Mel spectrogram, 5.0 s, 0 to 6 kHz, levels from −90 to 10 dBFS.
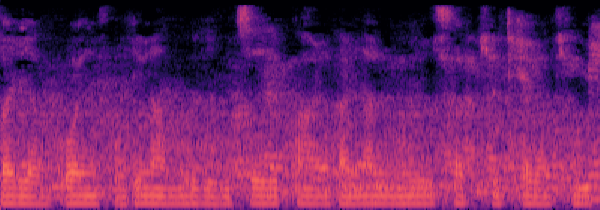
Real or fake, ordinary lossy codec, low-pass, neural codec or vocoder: fake; MP3, 32 kbps; 5.4 kHz; codec, 44.1 kHz, 7.8 kbps, Pupu-Codec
